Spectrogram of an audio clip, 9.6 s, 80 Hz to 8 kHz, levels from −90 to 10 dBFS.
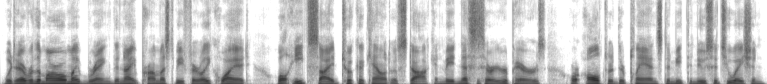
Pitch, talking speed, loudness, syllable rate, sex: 130 Hz, 200 wpm, -19 LUFS, 5.4 syllables/s, male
